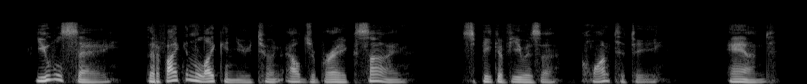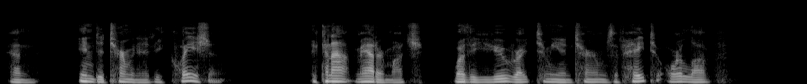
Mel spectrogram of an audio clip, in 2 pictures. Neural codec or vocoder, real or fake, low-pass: none; real; 7.2 kHz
